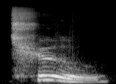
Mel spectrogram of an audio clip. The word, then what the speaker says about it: true: Então, ó, true. True. Quando você tem um T e um R, você tende a palatalizar um pouquinho, certo?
